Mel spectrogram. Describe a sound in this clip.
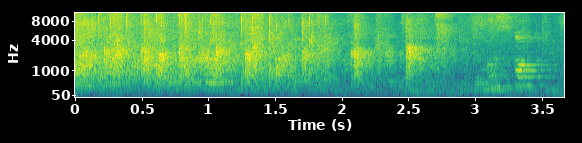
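An audience claps and cheers in a hall.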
